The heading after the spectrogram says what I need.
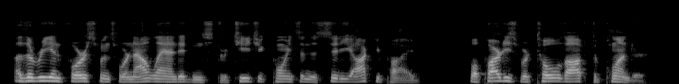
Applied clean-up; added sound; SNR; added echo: none; none; none; none.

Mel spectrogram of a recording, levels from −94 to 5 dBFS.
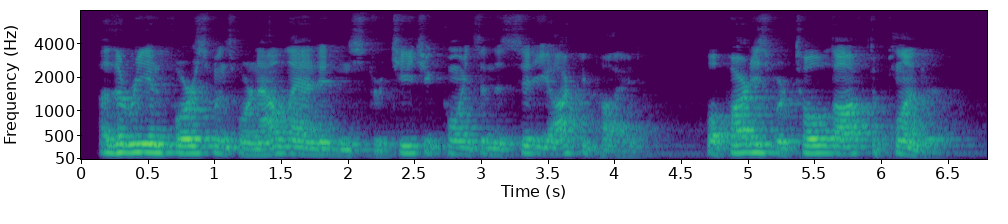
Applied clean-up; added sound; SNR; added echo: none; none; none; reverberation time 1.2 s.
